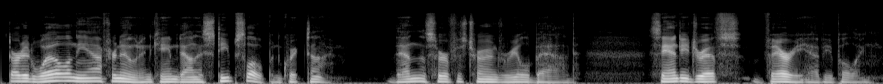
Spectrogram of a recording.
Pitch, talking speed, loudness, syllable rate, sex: 120 Hz, 155 wpm, -17 LUFS, 4.8 syllables/s, male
